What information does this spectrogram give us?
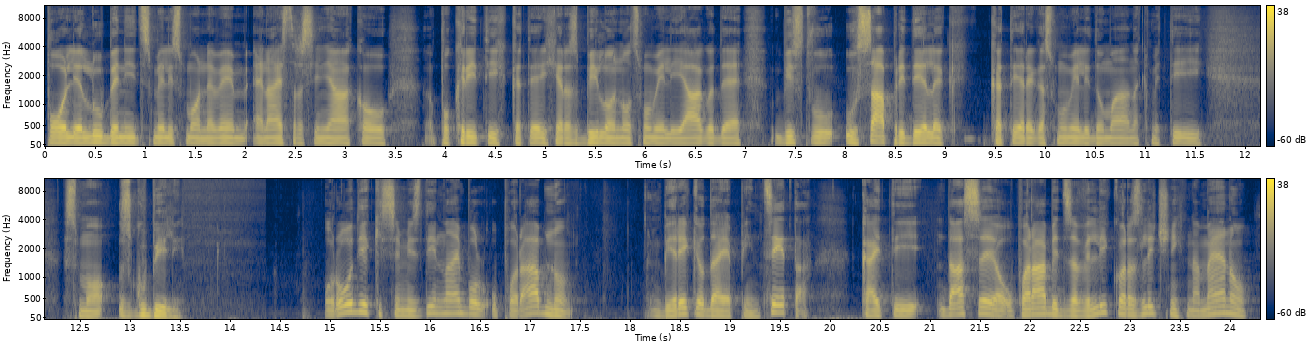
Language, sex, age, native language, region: Slovenian, male, 18-29, Slovenian, Southeast Slovenia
